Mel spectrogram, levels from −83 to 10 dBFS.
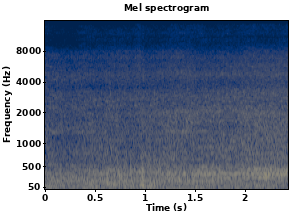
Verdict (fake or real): fake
